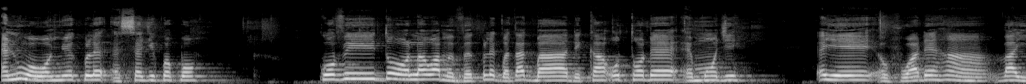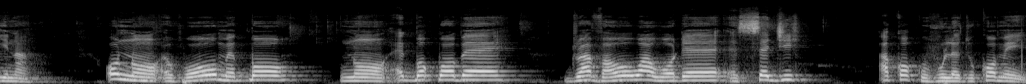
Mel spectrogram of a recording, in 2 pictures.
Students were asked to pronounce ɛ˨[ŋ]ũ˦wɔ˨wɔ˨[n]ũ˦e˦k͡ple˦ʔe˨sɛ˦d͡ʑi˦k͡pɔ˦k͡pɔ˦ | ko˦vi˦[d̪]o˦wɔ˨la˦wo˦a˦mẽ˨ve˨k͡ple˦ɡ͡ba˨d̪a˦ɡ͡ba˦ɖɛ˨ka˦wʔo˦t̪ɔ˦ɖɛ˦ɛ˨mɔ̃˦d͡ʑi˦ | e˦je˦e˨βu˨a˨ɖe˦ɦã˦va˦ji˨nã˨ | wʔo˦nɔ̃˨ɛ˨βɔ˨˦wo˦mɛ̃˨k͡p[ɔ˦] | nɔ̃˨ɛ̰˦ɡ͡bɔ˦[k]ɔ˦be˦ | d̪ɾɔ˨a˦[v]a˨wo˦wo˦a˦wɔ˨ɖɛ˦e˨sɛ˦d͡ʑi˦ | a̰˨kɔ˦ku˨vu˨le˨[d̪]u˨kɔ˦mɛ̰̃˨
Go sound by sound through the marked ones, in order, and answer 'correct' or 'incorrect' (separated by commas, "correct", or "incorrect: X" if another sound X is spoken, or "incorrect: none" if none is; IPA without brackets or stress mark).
incorrect: n, incorrect: ɲ, correct, correct, incorrect: k͡p, correct, correct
